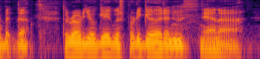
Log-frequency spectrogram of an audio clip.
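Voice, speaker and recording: Someone with an American accent talks at a fairly quick pace. The intonation is monotone and flat. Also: man. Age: 60s. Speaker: roofing business owner and former rodeo cowboy. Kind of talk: podcast interview. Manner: halting, many repetitions and fillers.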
